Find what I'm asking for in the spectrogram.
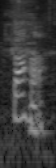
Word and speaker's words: Praha: Praha. – That's what they told us it was, like, pronounced as. – Oh, really? – Yeah. Praha, not Prague. Yeah, it's like Prague is like how we say it, or like we read it, and then.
